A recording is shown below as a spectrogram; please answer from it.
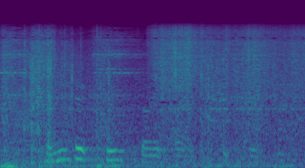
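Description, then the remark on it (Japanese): Scratchy rustling fills the whole stretch in uneven bursts, loud enough to bury the faint, muffled voices talking underneath. “ガサガサして話聞こえなくなるから。”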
